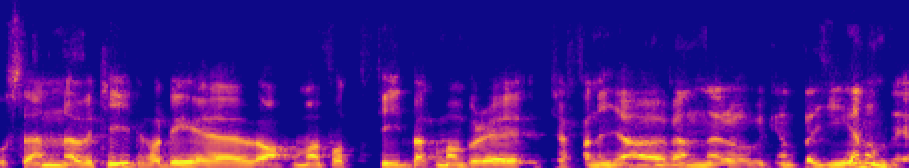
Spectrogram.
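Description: This is a normal speaking voice from a man at medium pitch. His pitch variation is ordinary. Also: moderate pace. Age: 30s. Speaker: trade promotion officer. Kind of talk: interview.

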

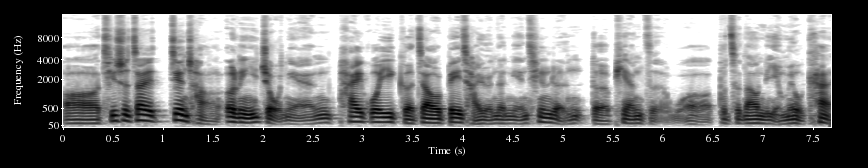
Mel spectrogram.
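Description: A man with a Hong Kong accent speaks in a very deep, low pitch, his pitch swinging very widely at a fairly slow pace with hardly any pauses. The recording is very clean, with a silent background. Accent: Hong Kong-accented Mandarin. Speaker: podcast host and documentary studio head. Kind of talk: advice podcast reading and replying to letters. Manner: hesitant with many fillers.

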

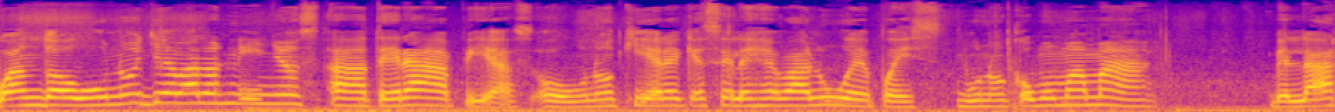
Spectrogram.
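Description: A woman speaks at a moderate pace in a fairly high pitch with a Puerto Rican accent. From Puerto Rico. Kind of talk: personal testimony monologue.

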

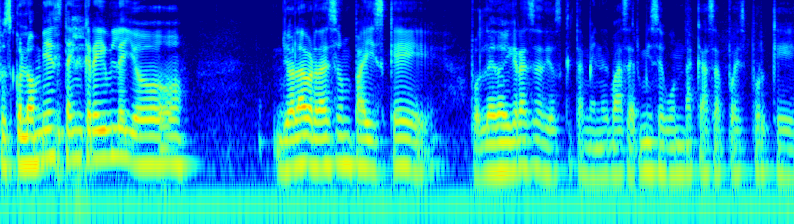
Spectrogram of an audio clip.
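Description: With fairly even intonation, a man talks in a space with audible room echo. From Mexico, Zacatecas. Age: 30s. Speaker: event planner. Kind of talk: casual interview chat.

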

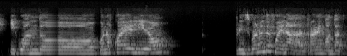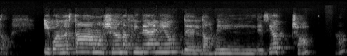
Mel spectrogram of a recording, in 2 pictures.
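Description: A woman with a high voice speaks at a fairly slow pace with ordinary pitch variation. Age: 20s. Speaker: relative of a terror attack victim. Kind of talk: testimony. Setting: video call.

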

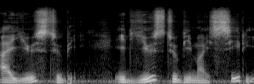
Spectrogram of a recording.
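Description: A man with a French accent, lively intonation and a moderate pace. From France. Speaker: podcast co-host. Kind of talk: casual chat. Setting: video call. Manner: animated.

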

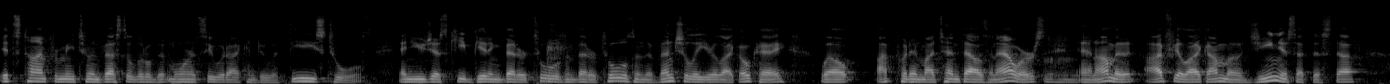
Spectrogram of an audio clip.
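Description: A man with an American accent and a normal speaking voice, medium in pitch, fairly even in intonation, at a moderate pace with hardly any pauses, against a quiet background. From Texas, Mansfield near Fort Worth. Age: 30s. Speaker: roofing contractor. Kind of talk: casual interview chat.

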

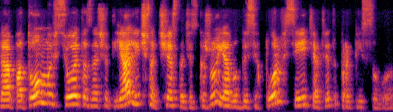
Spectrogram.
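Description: Very fast and somewhat breathy, a woman at medium pitch speaks with very wide pitch swings and big swings in loudness. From Russia, Chelyabinsk. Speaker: career coach. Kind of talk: interview.

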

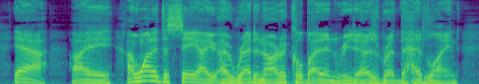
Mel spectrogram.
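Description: Speaking with a Canadian accent, a man uses lively intonation at a medium pitch. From Canada, Toronto. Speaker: sports podcast host. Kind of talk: casual solo monologue. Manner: animated.

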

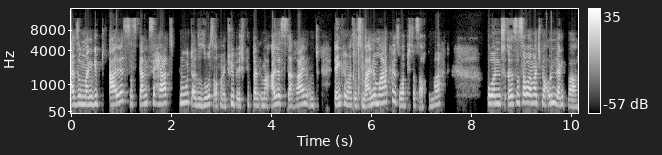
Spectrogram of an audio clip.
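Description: Speaking at a fairly quick pace, a woman with a normal speaking voice uses ordinary pitch variation at a fairly high pitch. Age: 50s. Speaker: fashion label founder. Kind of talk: casual chat.

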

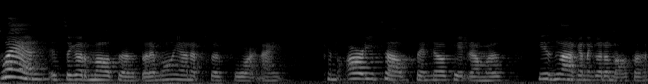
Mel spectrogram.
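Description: A woman at a medium pitch speaks very fast in an animated tone, with ordinary pitch variation, big swings in loudness and noticeable background noise. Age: 20s. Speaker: youth program participant. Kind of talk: casual chat.

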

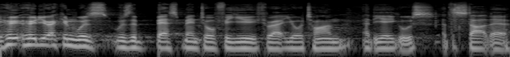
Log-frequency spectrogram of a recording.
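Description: Speaking in an Australian accent, a man with a bright, sharp tone talks at a moderate pace with ordinary pitch variation. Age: 20s. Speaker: podcast host and fitness coach. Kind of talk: casual interview.

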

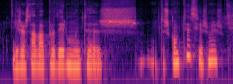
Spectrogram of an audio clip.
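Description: Dark, mellow female voice at a moderate pace, on a very clean recording with a silent background. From Portugal, Porto. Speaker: family caregiver. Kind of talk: interview testimony.

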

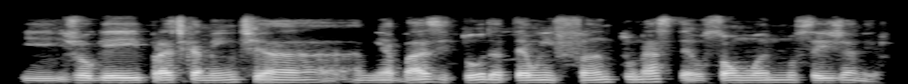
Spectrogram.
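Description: A man's fairly low, monotone voice with flat intonation and hardly any pauses. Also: moderate pace. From Florianópolis, Santa Catarina, Brazil. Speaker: former futsal player. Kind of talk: interview.

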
